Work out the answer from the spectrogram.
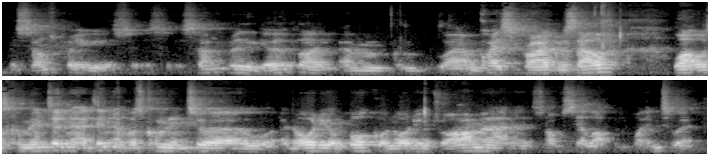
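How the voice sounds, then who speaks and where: A man in an audience making a casual comment, halting and repeating his phrases. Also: mid-range voice, fairly even intonation. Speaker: audience member asking a question. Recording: distant, roomy, faint background noise.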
